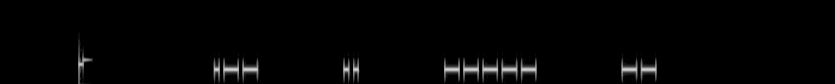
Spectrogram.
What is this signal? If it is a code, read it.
Morse code, heard as a keyed tone, about 25 wpm, spaced as for 9 wpm, 700 Hz. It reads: WI0M
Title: USA Call Signs - 6x Character Spacing - 25wpm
